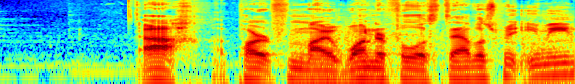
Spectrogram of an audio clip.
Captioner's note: thunder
